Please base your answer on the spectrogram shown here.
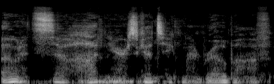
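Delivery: soft low sultry murmur; sultry mock murmur. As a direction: purr it like a cheesy seduction. Sleazy innuendo bit.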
